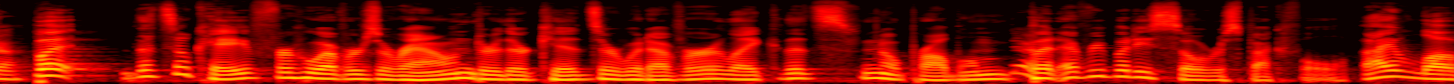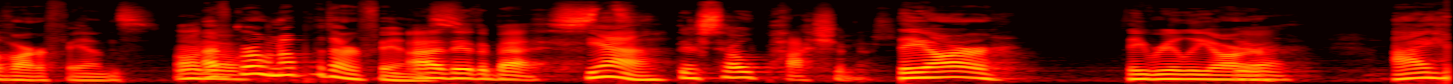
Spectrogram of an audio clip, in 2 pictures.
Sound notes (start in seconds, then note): none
